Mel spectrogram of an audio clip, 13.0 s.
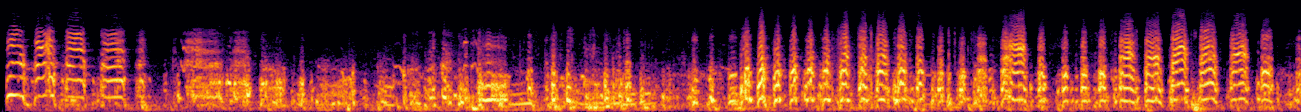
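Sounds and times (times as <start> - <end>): chickens clucking: 0.1 - 13.0.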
